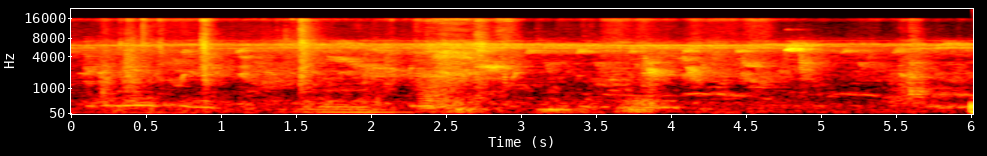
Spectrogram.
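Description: Birds chirping, with many short high calls scattered throughout.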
